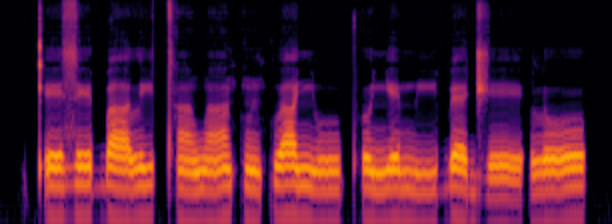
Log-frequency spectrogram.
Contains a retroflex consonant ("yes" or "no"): no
